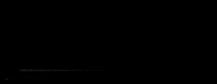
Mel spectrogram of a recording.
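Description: A faint guitar chord struck once and left ringing, slowly fading away, with a small click about three quarters of a second in.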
